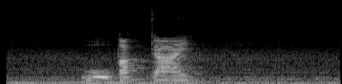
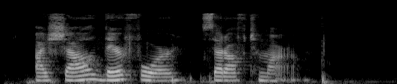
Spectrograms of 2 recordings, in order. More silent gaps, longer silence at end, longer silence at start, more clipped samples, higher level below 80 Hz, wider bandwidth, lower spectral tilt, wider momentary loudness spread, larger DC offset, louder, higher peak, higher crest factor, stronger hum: neither; second, 0 s vs 0.65 s; second, 0.05 s vs 0.25 s; neither; first, -38 dBFS vs -56 dBFS; about the same, 11.5 kHz vs 12 kHz; first, -7.5 dB/octave vs -4.5 dB/octave; about the same, 20 LU vs 19 LU; neither; about the same, -23 LUFS vs -24 LUFS; about the same, -8 dBFS vs -6 dBFS; about the same, 20 dB vs 18 dB; neither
